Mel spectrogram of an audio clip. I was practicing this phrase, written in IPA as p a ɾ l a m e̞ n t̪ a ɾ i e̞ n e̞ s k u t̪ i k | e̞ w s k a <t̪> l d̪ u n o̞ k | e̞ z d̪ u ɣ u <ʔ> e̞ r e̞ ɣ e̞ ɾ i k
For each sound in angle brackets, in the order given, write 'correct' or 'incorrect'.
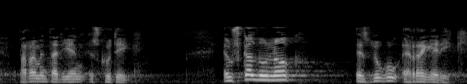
incorrect: none, correct

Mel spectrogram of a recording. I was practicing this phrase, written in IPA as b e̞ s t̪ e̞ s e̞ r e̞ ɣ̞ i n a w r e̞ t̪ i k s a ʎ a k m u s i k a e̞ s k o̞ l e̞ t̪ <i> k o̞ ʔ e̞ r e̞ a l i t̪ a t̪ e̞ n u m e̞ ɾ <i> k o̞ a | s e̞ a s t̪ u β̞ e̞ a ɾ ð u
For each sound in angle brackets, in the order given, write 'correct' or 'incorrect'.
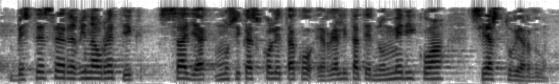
incorrect: a, correct

